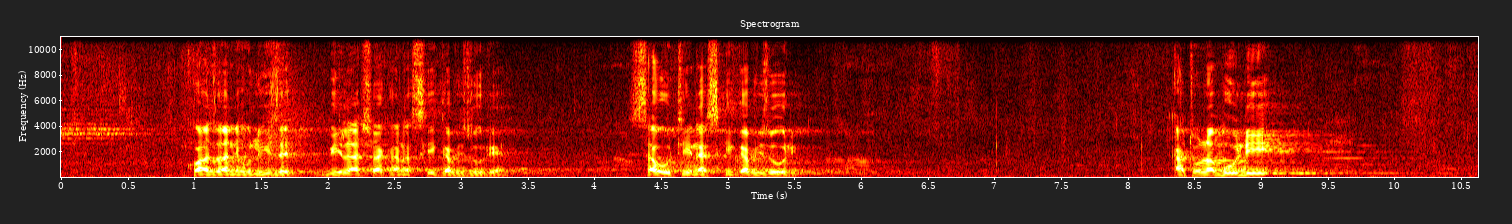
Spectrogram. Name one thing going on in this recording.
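A man speaks slowly and with emphasis into a microphone, in bursts with pauses.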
